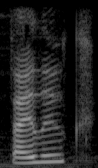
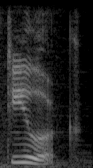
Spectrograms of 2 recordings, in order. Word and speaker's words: Diluc: Diluc? No, it's Diluc.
